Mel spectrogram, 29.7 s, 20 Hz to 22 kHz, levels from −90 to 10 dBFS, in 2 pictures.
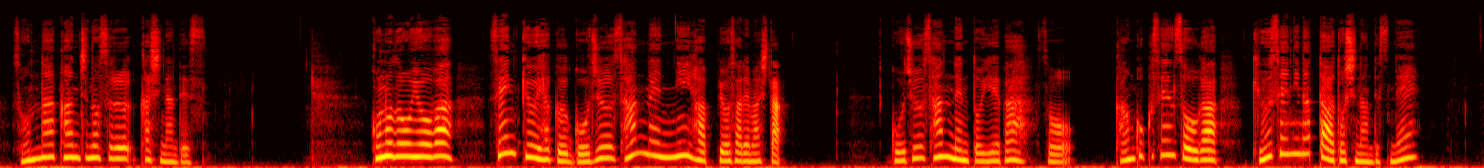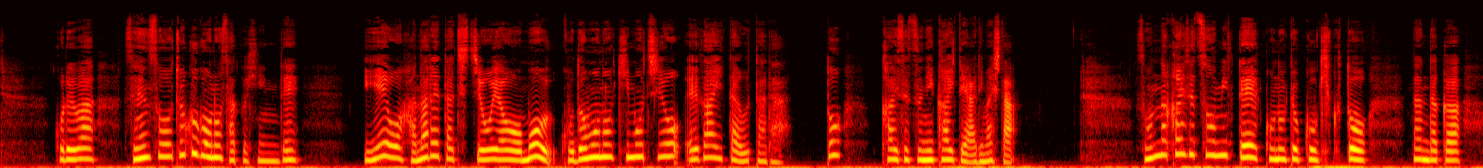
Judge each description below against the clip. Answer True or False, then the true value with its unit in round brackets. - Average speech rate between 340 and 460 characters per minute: False (245 characters per minute)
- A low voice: False (235 Hz)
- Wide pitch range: True (5.9 semitones)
